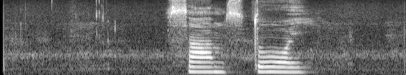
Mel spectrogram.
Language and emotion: Russian, sad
